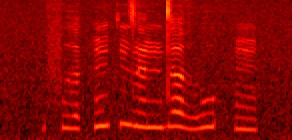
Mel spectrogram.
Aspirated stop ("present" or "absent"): absent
